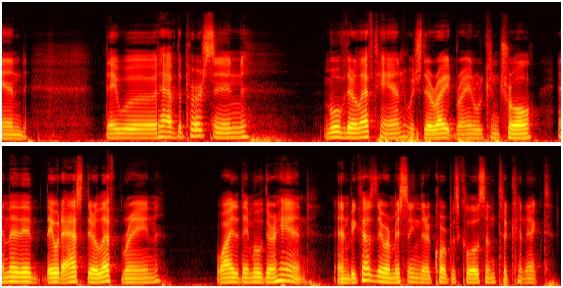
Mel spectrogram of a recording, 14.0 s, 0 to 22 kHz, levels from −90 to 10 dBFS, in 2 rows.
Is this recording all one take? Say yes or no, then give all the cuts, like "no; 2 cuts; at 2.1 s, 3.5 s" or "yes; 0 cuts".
yes; 0 cuts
